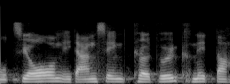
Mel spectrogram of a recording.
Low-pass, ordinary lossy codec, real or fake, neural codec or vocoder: 7.2 kHz; AAC, 64 kbps; fake; codec, 16 kHz, 1 kbps, FreqCodec, larger model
